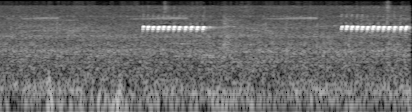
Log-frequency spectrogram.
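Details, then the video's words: White-eye in 'tành tạch' style, two brief bursts of fast, high clicking notes about two seconds apart, against constant low-pitched background hum. "Tiếng chim sâu lác ( tành tạch )"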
